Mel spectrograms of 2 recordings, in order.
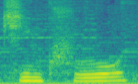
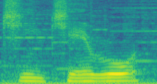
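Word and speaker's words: King K. Rool: most did also apparently it's supposed to be pronounced king cruel not keen k rool so i guess i've been saying it wrong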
